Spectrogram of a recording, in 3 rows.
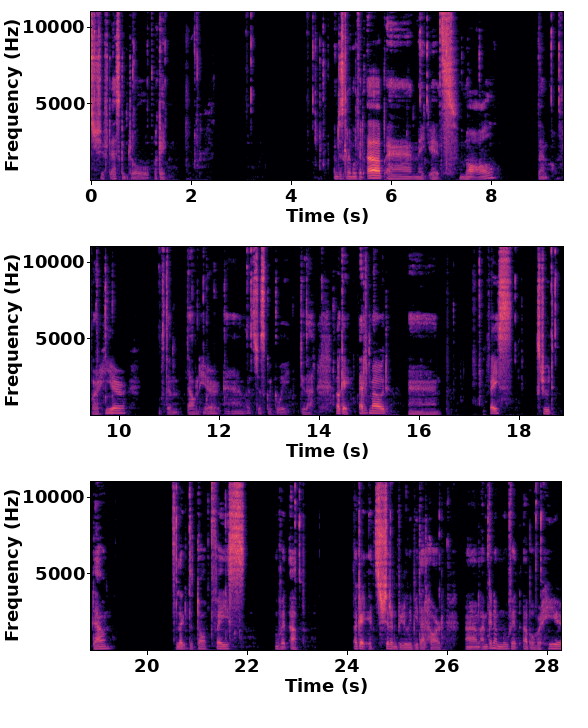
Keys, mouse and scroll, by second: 0.4-4.4 shift+middle drag, 1.9 shift+a, 3.6 s, 4.4 click, 4.5 g, 5.0 click, 5.3 s, 6.7 click, 7.0 g, 9.3 click, 9.5 g, 10.8 click, 11.0 scroll up 1, 11.4-12.6 shift+middle drag, 11.9 g, 12.6 click, 12.8-18.7 middle drag, 14.1 Tab, 14.9 e, 16.6 Escape, 17.0 f, 18.0 e, 18.7 click, 20.5 click, 21.5 g, 23.0 click, 23.4-27.8 middle drag, 25.2-25.5 scroll up 2, 26.0-26.6 scroll up 2, 26.6 e, 27.8 click.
